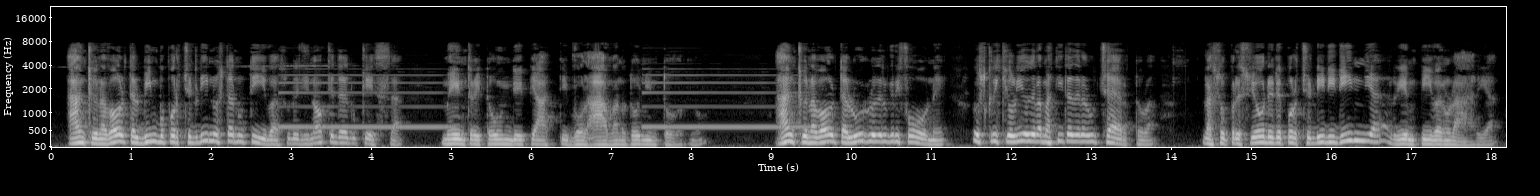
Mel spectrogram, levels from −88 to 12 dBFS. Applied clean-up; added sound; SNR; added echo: none; Wind instrument, woodwind instrument; 17 dB; none.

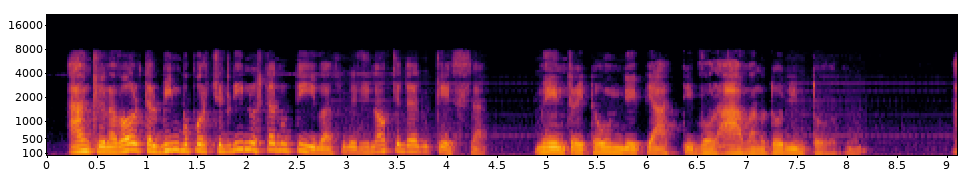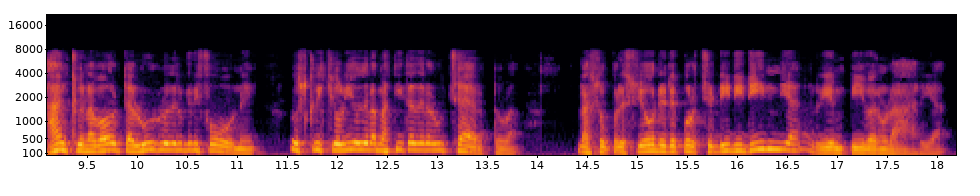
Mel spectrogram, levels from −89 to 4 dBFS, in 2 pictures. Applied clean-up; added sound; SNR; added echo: neural separator model SepFormer DNS4.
